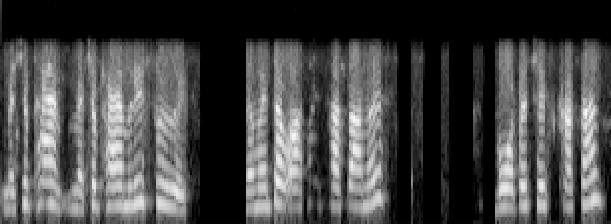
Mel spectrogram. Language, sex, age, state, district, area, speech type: Kashmiri, female, 60+, Jammu and Kashmir, Srinagar, urban, conversation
